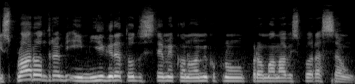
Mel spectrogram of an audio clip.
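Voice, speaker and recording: A man speaks with a Brazilian accent and ordinary pitch variation. The sound is dry and close, with no echo. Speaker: marine scientist, professor. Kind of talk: interview. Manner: hesitant, with fillers.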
